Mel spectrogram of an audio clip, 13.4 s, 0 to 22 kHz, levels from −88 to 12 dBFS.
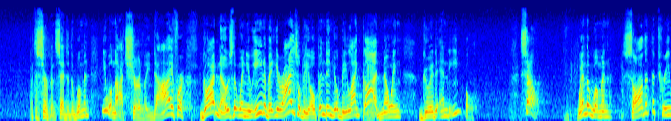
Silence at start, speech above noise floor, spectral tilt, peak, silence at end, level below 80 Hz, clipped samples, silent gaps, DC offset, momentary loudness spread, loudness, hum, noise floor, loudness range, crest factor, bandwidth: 0.6 s; 34 dB; -5.5 dB/octave; -4 dBFS; 0 s; -58 dBFS; under 0.1%; none; under 0.1%; 11 LU; -21 LUFS; none; -55 dBFS; 6 LU; 18 dB; 15.5 kHz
